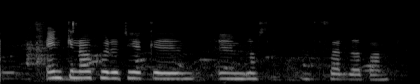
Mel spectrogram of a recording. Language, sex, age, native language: Icelandic, female, 40-49, Icelandic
